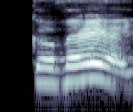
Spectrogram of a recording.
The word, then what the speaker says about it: Gouveia: Gouveia, yes.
